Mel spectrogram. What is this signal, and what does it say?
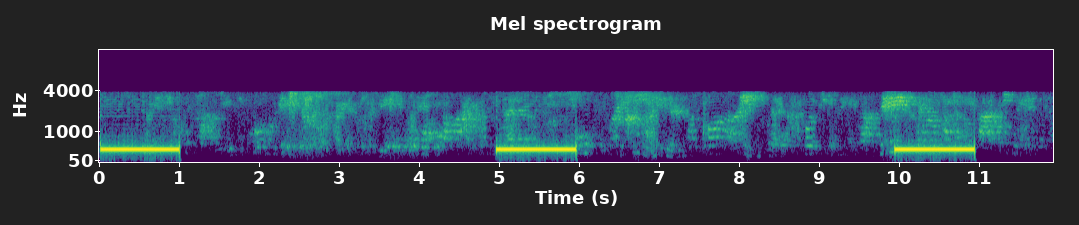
Ringback tone (Europe, 425 Hz), with speech.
